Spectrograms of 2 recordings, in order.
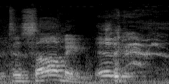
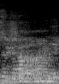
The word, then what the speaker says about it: tsunami: said, "You got to be careful with the tasami." And I said, "A what? A tasami?" I said, "Spell that."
